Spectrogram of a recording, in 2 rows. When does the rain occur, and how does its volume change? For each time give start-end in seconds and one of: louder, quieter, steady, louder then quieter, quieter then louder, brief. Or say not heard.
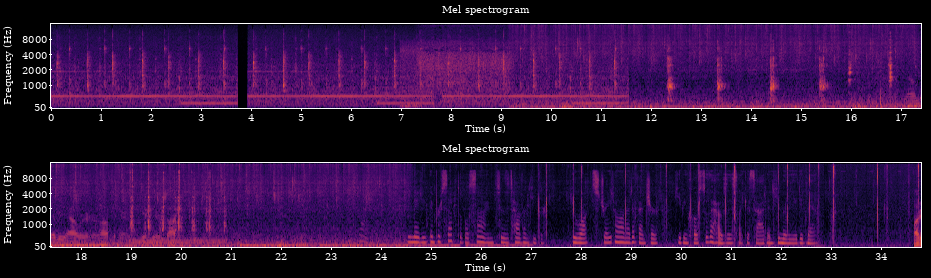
7.0-34.7 quieter.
